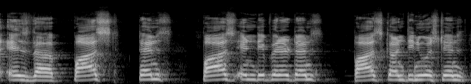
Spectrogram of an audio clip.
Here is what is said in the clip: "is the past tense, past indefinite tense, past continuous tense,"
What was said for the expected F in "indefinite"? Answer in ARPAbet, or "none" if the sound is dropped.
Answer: P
